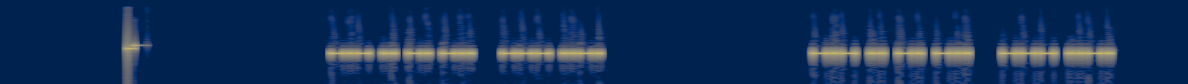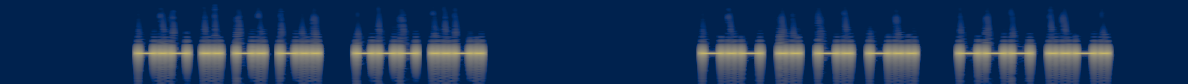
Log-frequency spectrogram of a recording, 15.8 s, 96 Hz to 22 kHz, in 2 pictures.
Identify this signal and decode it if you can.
Morse code, heard as a keyed tone, about 37 wpm, 700 Hz. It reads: KIND OF KIND OF KIND OF KIND OF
